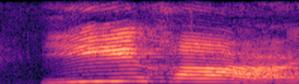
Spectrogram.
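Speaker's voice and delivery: high, loud yee-haw; loud gleeful cowboy whoop; cowboy yell. A narrator's reading. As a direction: whoop like a rodeo rider. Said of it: "I yelled".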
